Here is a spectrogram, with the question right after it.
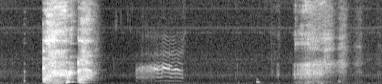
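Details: Domestic cat that meows whenever its owner coughs or sneezes: loud human coughs, then one short quavering meow, then another cough in a small quiet room.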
